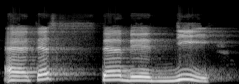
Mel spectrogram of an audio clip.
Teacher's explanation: أصبر على السين فهو رخو · أقلقل الباء فهو من حروف قطب جد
